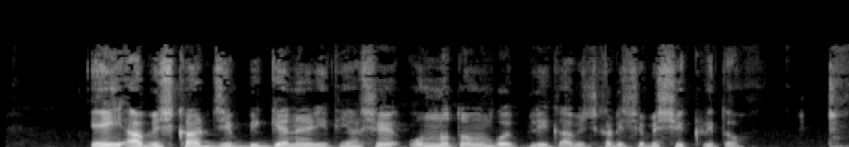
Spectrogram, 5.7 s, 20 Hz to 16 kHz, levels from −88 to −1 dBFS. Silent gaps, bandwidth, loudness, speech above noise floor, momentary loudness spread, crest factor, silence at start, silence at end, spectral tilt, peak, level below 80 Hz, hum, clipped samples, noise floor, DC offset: none; 11.5 kHz; -24 LUFS; 47 dB; 12 LU; 22 dB; 0.6 s; 0.05 s; -5 dB/octave; -2 dBFS; -60 dBFS; none; under 0.1%; -71 dBFS; under 0.1%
